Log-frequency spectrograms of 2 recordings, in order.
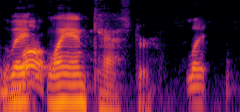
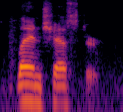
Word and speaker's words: Lanchester: sculpt to go on lancaster lanchester lancaster it's lanchester look at this lancaster look at the spell is it is it pronounced lanchester it's spelled lanchester no yes okay well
